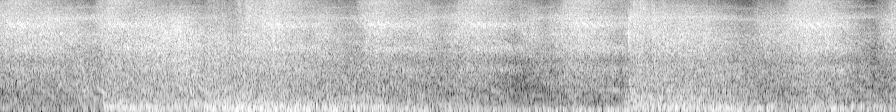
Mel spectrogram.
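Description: Heavy booming blasts from torpedo impacts rumble through a Star Trek space combat game, several deep explosions rolling one into another at loud, sustained volume with no talking.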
